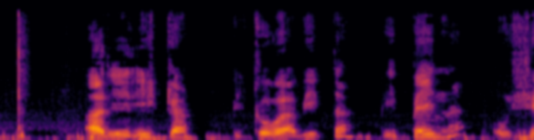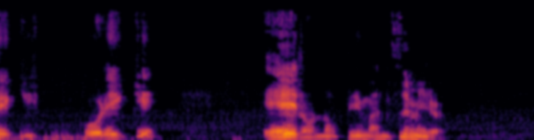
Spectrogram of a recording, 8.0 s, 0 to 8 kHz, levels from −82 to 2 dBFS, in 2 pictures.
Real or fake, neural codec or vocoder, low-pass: real; none; 7.2 kHz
